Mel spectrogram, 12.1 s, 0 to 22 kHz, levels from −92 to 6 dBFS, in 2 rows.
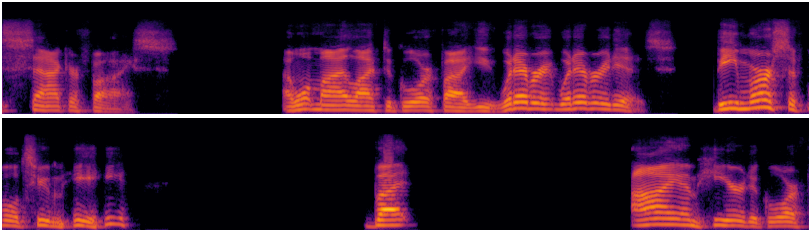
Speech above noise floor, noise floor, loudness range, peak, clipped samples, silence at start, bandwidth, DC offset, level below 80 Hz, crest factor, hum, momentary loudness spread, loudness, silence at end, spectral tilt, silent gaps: over 67 dB; under -90 dBFS; 4 LU; -4 dBFS; under 0.1%; 0 s; 11 kHz; under 0.1%; -74 dBFS; 22 dB; none; 14 LU; -23 LUFS; 0.05 s; -5.5 dB/octave; 1.44-2.09 s, 5.23-5.33 s, 7.38-8.76 s, 9.35-10.76 s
